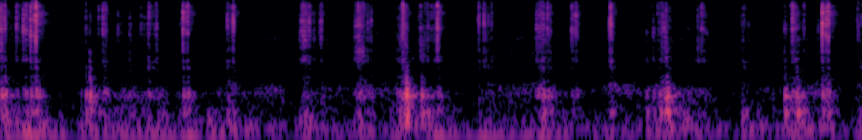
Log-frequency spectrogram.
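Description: Fingertips slide and push small, hard, sugar-shelled M&M's candy-coated chocolates across a pile on a grey plate, sorting them by colour. Bright, dry clicks and rattling clacks come in quick, irregular bursts as the candies knock against each other and the plate. Each sound dies away almost instantly, with little low end.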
